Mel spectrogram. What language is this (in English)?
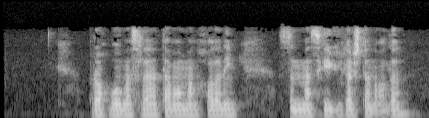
Uzbek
